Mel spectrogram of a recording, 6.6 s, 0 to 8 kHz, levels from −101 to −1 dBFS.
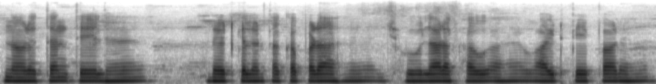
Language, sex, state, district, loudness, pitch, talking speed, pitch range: Hindi, male, Bihar, Katihar, -17 LUFS, 125 Hz, 135 wpm, 120-125 Hz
